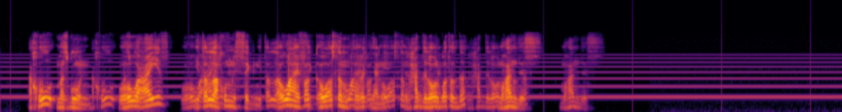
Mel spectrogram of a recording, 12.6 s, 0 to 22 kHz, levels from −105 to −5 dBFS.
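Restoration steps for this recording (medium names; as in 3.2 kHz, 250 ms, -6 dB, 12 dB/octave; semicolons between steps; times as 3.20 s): de-click; de-hum 431.8 Hz, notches 8; inverse comb 937 ms -11.5 dB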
